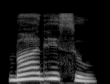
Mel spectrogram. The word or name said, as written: ಭಾತಿಸು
